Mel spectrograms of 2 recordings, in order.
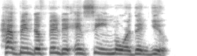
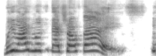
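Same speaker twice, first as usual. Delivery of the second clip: mocking taunt; 8 semitones higher than usual. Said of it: "I said".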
